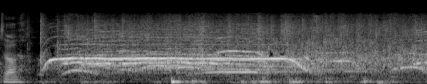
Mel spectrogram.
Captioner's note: cheers, applause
